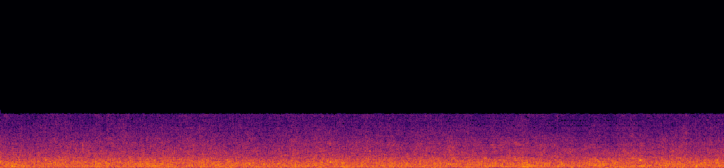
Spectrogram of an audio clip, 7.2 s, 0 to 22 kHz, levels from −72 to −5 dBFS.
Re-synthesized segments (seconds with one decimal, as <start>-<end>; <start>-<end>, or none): 4.5-6.6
